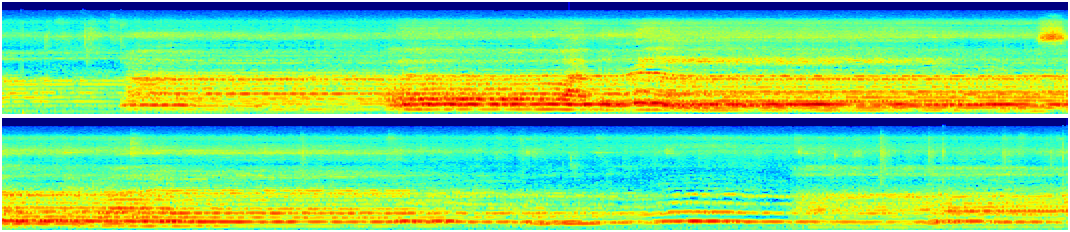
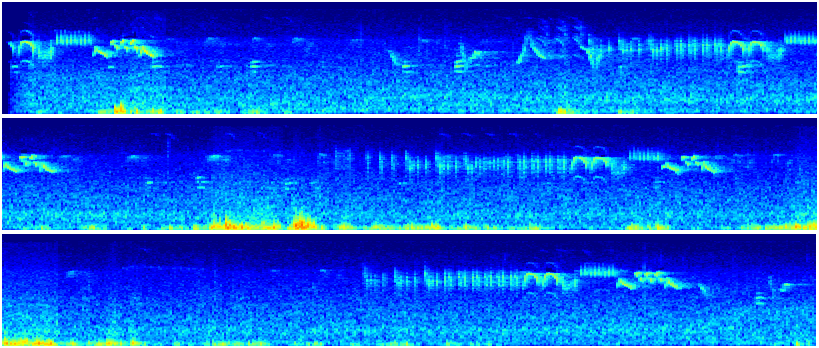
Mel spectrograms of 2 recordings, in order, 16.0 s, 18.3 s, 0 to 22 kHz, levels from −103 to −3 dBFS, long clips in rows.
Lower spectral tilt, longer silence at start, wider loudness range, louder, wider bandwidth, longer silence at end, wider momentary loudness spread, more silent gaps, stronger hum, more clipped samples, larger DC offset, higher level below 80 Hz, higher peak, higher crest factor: second, -4 dB/octave vs -6.5 dB/octave; about the same, 0 s vs 0.05 s; second, 10 LU vs 14 LU; first, -18 LUFS vs -42 LUFS; second, 13.5 kHz vs 16 kHz; about the same, 0 s vs 0 s; second, 14 LU vs 23 LU; neither; neither; neither; neither; second, -60 dBFS vs -54 dBFS; first, 0 dBFS vs -14 dBFS; second, 18 dB vs 28 dB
